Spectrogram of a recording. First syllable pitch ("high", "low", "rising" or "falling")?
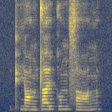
low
